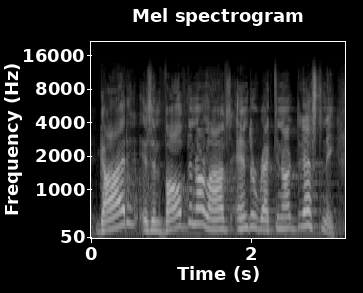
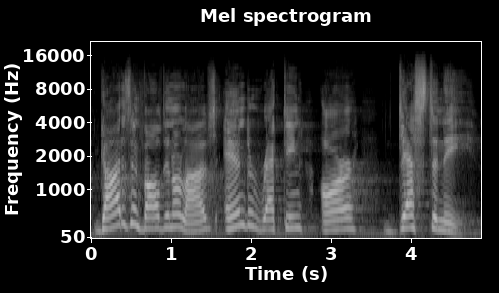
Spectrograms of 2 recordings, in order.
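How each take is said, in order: First: Said in the usual way. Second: Slow, weighty dictation pace; slow and deliberate. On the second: Shown as a demonstration. Pastor dictating a key line to the congregation, slow and deliberate. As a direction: say it slowly so they can write it down. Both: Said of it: "good to write down".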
